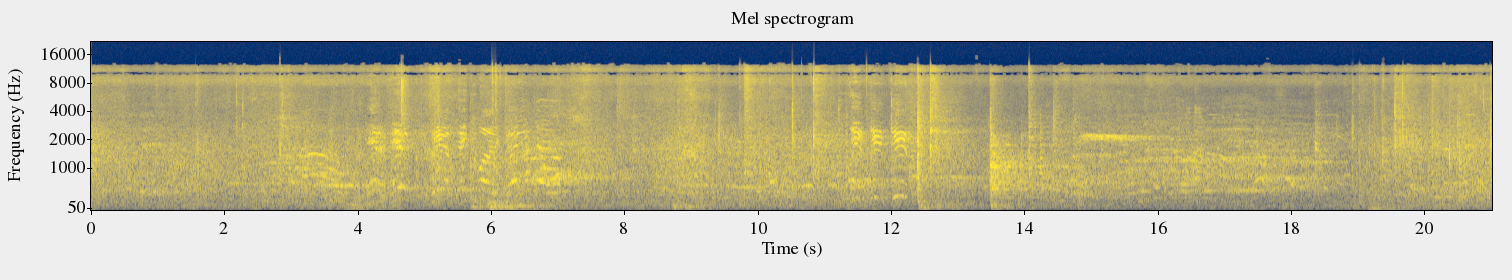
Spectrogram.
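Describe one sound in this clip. Skates scrape and hiss across the ice.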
